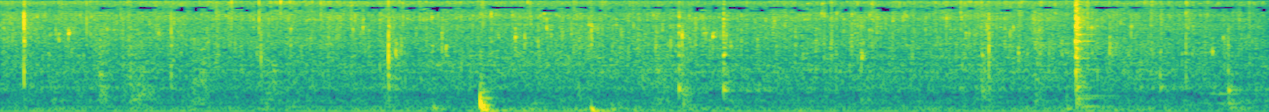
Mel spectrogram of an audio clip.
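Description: Salmon fillets frying in a pan, a steady sizzle with scattered light pops. Two louder knocks come about two and a half and three seconds in, and a sharp click comes near the end.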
